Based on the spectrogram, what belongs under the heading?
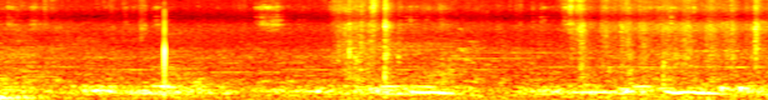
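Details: Low cooing from Madrasi pigeons, domestic birds, in short, gently falling phrases mixed with sharp clicks and knocks, likely from movement nearby.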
